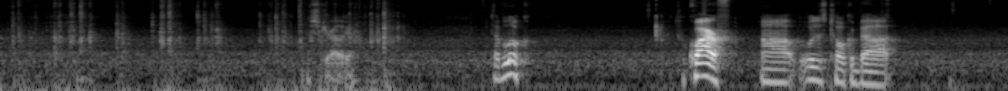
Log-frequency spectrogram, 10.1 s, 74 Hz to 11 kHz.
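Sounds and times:
typing on a computer keyboard: 0.0 - 4.1
speech: 3.2 - 3.7, 4.9 - 5.4, 6.8 - 9.0.

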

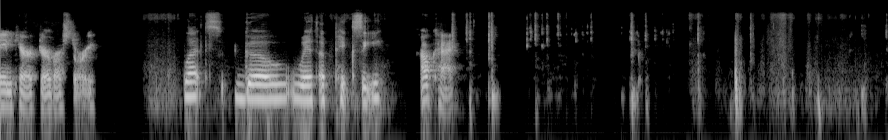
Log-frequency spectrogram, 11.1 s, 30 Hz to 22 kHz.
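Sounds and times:
speech: 0.0 - 1.3, 2.3 - 6.0
typing on a computer keyboard: 5.6 - 9.6.

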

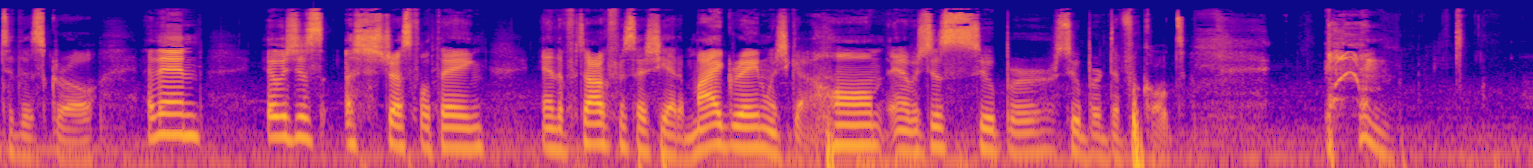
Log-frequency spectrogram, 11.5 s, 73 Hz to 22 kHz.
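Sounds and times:
speech: 0.0 - 9.4, 10.0 - 10.6
cough: 10.0 - 10.5.

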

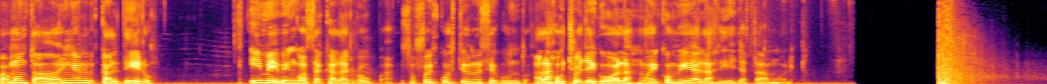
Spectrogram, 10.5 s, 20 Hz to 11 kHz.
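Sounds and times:
speech: 0.0 - 1.6, 2.4 - 8.1
single sharp gunshot: 9.4 - 10.4.

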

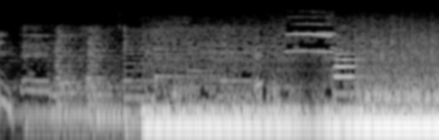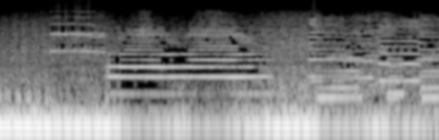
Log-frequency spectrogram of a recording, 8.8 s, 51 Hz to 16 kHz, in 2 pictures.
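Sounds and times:
train arriving and rumbling: 0.7 - 8.7
train horn blasts: 2.8 - 8.7.

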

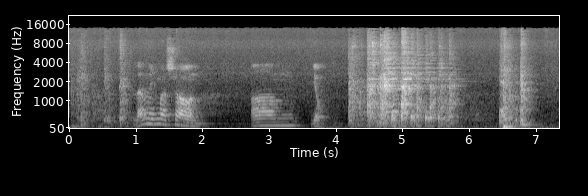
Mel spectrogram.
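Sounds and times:
speech: 1.0 - 2.1, 2.7 - 4.0, 4.6 - 5.9
sharper, louder clank of metal on metal: 3.8 - 7.0
lid set onto a cooking pot of water heating on the stove: 4.2 - 6.0.

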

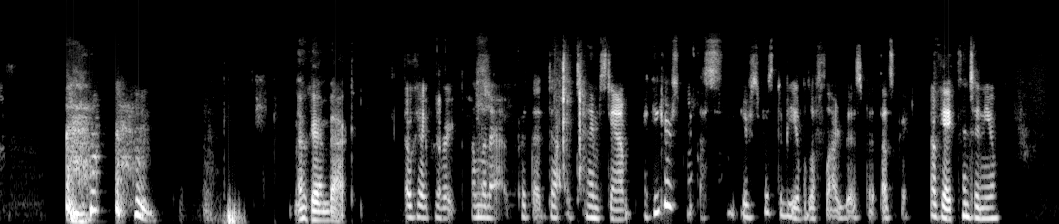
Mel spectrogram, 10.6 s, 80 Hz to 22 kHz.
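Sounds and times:
person coughing harshly: 0.7 - 1.6
speech: 0.9 - 1.6, 3.0 - 10.3.

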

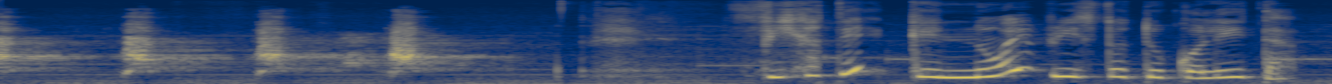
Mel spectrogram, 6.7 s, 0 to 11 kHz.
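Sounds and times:
dog barking: 0.0 - 2.6
speech: 4.0 - 6.6.

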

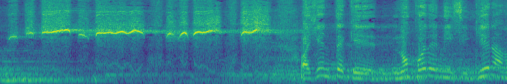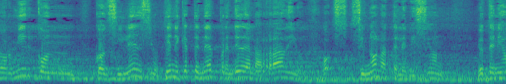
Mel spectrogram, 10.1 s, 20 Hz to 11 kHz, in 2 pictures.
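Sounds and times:
person whistling a melody: 0.0 - 3.0
speech: 3.0 - 10.1.

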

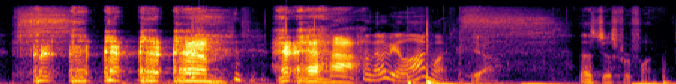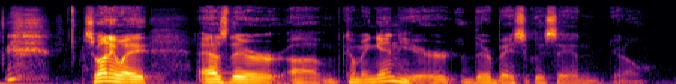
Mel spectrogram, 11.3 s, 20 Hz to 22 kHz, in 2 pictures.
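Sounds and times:
coughing and throat clearing: 0.2 - 3.0
speech: 0.3 - 0.8, 2.0 - 4.2, 4.8 - 11.1.

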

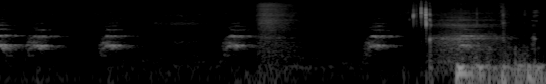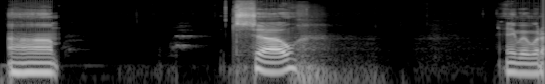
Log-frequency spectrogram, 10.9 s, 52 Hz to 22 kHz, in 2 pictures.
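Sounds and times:
dog barking: 0.0 - 1.5, 2.2 - 2.6, 3.6 - 4.9, 7.2 - 7.6
speech: 5.6 - 6.1, 8.0 - 8.6, 10.6 - 10.8.

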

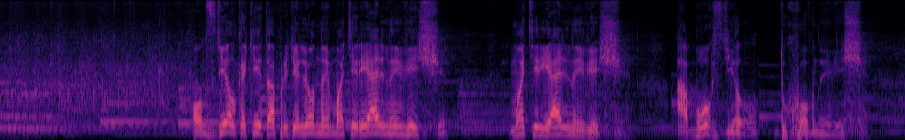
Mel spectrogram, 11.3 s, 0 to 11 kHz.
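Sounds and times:
crowd applauding the Lord: 0.0 - 4.3
speech: 2.4 - 5.7, 6.4 - 7.9, 8.5 - 10.9.

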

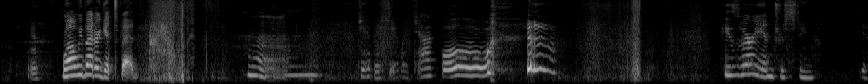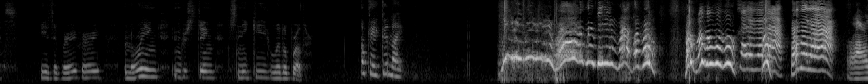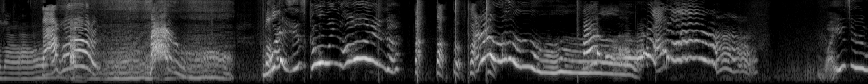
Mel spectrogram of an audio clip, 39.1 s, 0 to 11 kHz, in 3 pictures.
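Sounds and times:
speech: 0.5 - 2.6, 3.7 - 4.4, 5.4 - 8.1, 10.9 - 12.3, 12.9 - 17.7, 18.4 - 19.2
child barking and howling in imitation of a dog: 20.5 - 37.4.

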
